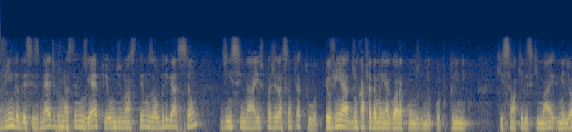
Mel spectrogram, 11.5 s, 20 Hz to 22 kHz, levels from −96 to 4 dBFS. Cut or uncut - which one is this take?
cut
